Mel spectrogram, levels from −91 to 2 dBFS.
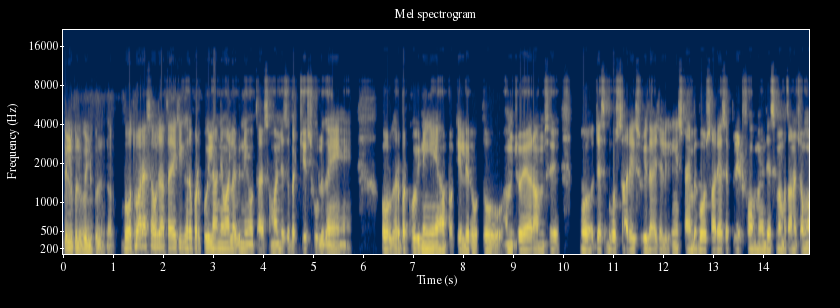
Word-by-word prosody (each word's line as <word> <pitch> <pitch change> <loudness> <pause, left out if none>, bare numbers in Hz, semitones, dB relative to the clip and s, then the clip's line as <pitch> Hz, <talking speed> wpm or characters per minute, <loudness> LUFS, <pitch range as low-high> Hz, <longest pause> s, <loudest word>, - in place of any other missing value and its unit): बिल्कुल, 100 -2 +1
बिल्कुल। 90 -1 -1 0.2
अब, - - -10 0.2
बहुत 105 +2 +2
बार 125 -1 +4
ऐसा 120 0 -1
हो 115 0 +2
जाता 115 -1 +1
है 110 0 +4
कि 110 -1 -4
घर 105 0 +1
पर 105 - 0
कोई 100 0 +2
लाने 100 0 +1
वाला 100 -1 +2
भी 100 +1 -4
नहीं 95 0 -2
होता 95 -1 -1
है, - - +2
सामान 95 +1 -2
जैसे 95 -1 -5
बच्चे - - -2
स्कूल 95 -1 -4
गए 90 -1 +3 0.2
हैं 90 - -10 0.7
और 95 -1 +3
घर - - 0
पर - - +2
कोई 95 -1 +3
नहीं 90 0 +3
है 95 - +4
आप 90 0 0
अकेले 90 0 0
रहो 90 -1 -2
तो 90 -1 0
हम 95 +1 -1
जो 95 - +5
है 90 0 +5
आराम 95 0 +1
से 95 - -1 0.5
अ, 95 - +6 0.2
जैसे - - -1
बहुत 95 - 0
सारी 95 0 0
सुविधाएँ 95 0 0
चल 95 0 -5
गई 95 - -10
हैं - - -2
इस - - -3
टाइम 95 0 +1
पे - - 0
बहुत 95 0 +3
सारे 95 0 +2
ऐसे - - -1
प्लेटफॉर्म 95 -1 -2
हैं 90 - -1
जैसे 90 +2 0
मैं 95 - +1
बताना 95 +1 0
चाहूँगा 95 +1 -2
95 Hz, 240 wpm, -15 LUFS, 95-100 Hz, 0.7 s, अ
